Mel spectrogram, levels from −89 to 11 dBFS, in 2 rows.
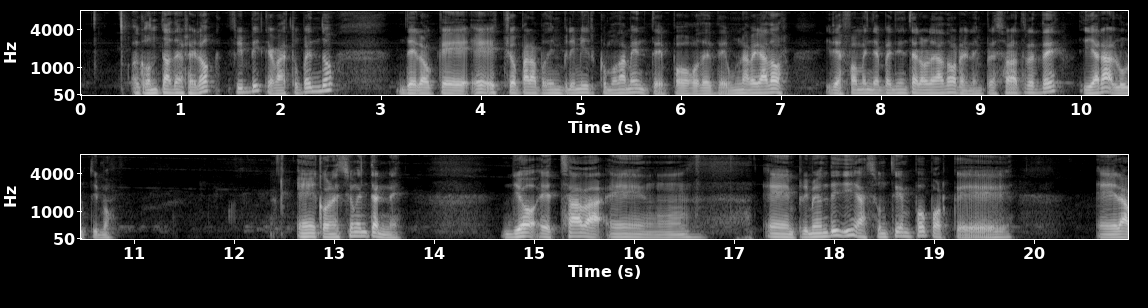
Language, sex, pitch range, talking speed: Spanish, male, 100-135 Hz, 145 wpm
